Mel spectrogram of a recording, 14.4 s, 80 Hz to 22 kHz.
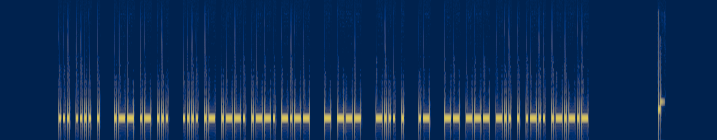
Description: Morse code, heard as a keyed tone, about 28 wpm, 700 Hz. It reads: SHE WAS HAPPY TO BE A MODEL.
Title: Sentences from Top 1000 Words - Review Part 5 - 28wpm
